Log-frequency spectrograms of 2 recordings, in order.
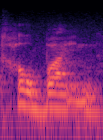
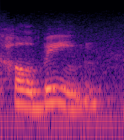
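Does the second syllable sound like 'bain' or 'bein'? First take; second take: bain; bein. First: The second syllable sounds like 'bain'. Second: The second syllable sounds like 'bein'. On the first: This is the English way of saying it. The speaker calls it right. "по-английски говорят Холбайн" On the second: This is the usual Russian way of saying it. The speaker calls it wrong. "в России говорят Холбейн"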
